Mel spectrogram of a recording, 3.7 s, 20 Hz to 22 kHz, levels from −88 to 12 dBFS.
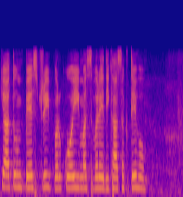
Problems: constant background noise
